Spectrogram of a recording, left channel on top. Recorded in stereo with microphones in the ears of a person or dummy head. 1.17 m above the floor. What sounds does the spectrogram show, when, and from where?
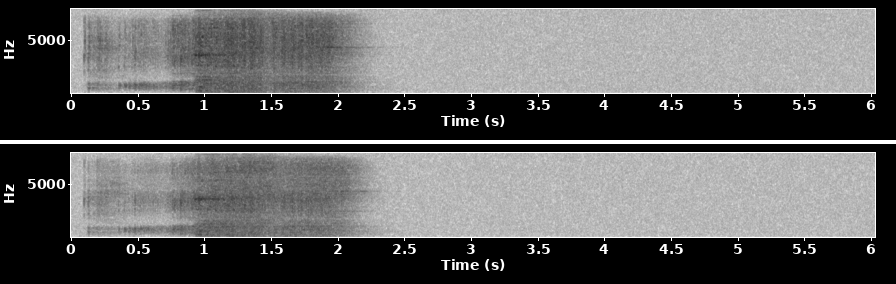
0.1 s a dropped coin: 10° left (ahead or behind), 3.5 m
